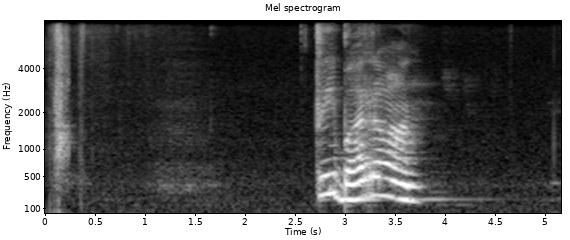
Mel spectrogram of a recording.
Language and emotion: Russian, angry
